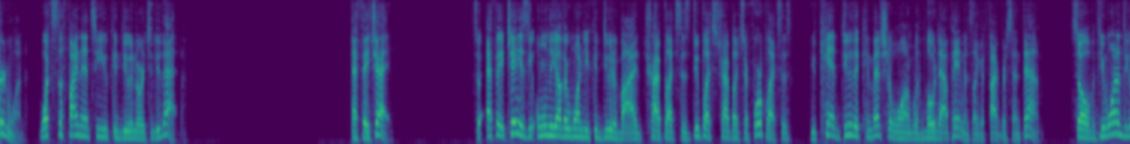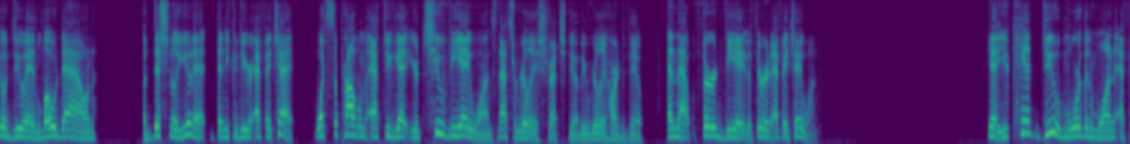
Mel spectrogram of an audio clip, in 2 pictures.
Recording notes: This was a live class recorded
